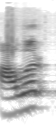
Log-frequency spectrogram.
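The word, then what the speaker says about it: hour: Make कर रहा है, क्योंकि एच साइलेंट है, वो आवर ओ की कर रहा है, तो इसलिए एन आवर आएगा, ए आवर नहीं आएगा।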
